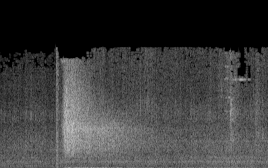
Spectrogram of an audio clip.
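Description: Synthesized sound-design effect from a channel ident: a steady low drone with a sudden swooshing hit about a second in that fades out slowly.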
